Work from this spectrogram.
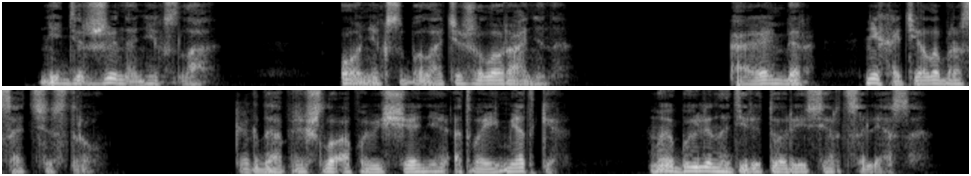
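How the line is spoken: Quiet. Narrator (Russian): он тихо произнес

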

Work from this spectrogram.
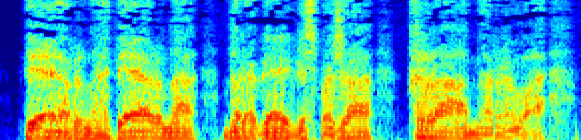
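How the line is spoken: Wheezing croak. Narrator (Russian): прохрипела третья

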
